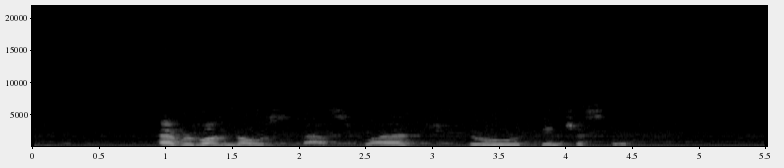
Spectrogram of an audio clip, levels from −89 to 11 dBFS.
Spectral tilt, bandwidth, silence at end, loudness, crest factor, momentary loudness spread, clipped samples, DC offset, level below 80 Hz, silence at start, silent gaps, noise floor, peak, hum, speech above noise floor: -5 dB/octave; 7.2 kHz; 1.05 s; -43 LUFS; 20 dB; 17 LU; under 0.1%; under 0.1%; -82 dBFS; 0.95 s; none; -74 dBFS; -24 dBFS; none; 31 dB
